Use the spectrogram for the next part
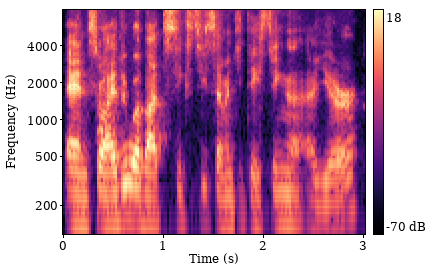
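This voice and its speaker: French-accented man, halting and chatty. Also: mid-range voice, steady tone, creaky, darkish tone. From France. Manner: hesitant, many fillers and restarts, laughs often. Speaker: podcast guest, cookbook author. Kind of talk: casual interview chat.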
